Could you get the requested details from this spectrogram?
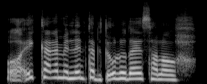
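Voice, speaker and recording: A woman's voice: sits high, racing, dry recording, studio quality, lightly acted. A woman voicing a middle-aged Egyptian housewife who argues and complains to her husband. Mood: complaining. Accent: Egyptian Arabic. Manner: pleading, complaining.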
